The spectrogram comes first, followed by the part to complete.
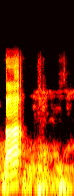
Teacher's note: Ta ujung lidah menyentuh gigi seri bagian atas ya. Ta ya. Tempat tumbuh gigi seri atas ya. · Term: huruf ta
